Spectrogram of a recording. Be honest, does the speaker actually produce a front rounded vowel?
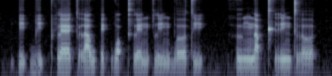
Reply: no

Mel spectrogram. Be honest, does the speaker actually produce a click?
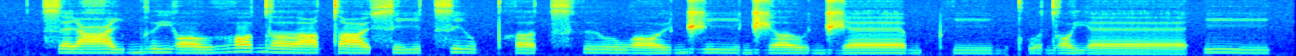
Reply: no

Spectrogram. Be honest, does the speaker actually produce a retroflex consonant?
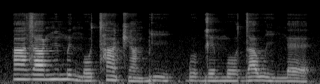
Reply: no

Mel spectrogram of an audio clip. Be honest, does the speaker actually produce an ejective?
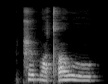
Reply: yes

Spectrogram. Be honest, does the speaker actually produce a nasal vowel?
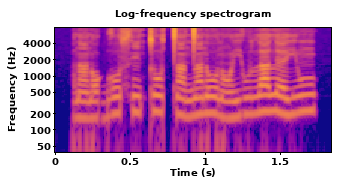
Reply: yes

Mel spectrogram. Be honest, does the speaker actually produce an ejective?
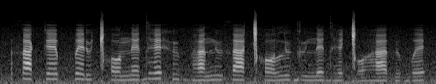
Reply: no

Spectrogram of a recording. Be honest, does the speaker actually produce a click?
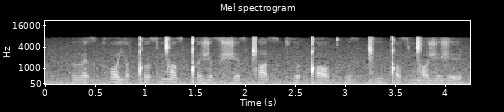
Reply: yes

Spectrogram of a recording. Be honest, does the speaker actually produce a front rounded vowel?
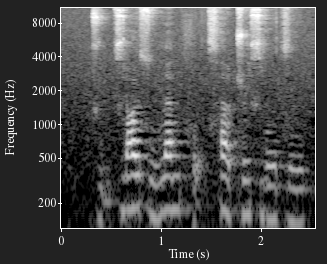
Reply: yes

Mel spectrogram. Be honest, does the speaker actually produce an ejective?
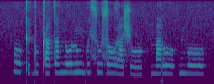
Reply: yes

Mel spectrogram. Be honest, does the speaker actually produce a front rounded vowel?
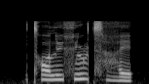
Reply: yes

